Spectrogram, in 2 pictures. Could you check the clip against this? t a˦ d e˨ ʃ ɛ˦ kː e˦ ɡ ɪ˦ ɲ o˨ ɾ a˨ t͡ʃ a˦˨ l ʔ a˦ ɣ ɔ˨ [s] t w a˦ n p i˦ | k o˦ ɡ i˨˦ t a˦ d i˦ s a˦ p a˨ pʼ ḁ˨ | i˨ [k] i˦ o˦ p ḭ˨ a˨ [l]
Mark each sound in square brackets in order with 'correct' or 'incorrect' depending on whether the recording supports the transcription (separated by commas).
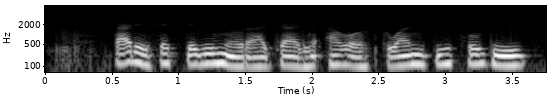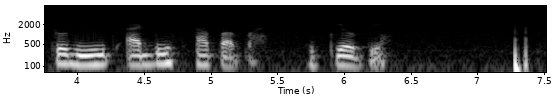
correct, incorrect, incorrect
